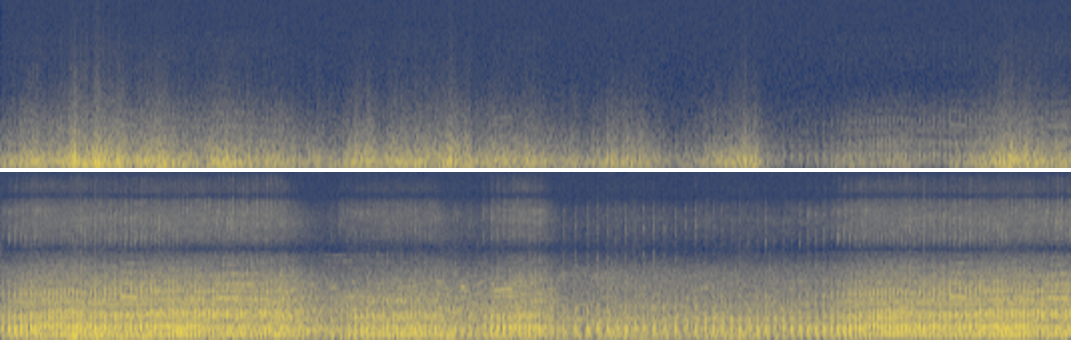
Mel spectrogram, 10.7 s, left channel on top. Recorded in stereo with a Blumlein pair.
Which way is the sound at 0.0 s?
45° right.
